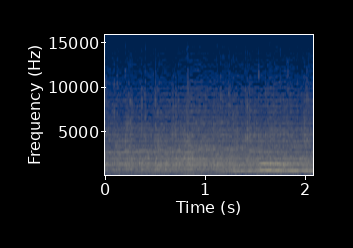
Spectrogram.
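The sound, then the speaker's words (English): Audience applause at the LaBitconf 2021 Bitcoin conference: a steady, dense wash of clapping from many hands that swells slightly toward the end. “huge round of applause for El Salvador for being the pioneer”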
